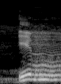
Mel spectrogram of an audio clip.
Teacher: Nun yang dibaca dengung karena ada tasydid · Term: nun gunnah musyaddadah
